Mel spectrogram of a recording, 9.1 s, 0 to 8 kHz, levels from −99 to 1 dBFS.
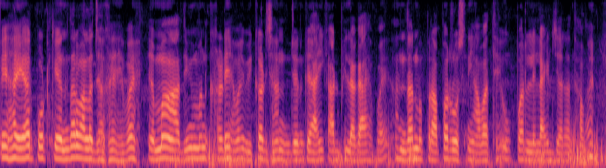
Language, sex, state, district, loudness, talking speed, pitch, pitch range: Chhattisgarhi, male, Chhattisgarh, Bilaspur, -24 LUFS, 205 wpm, 170 Hz, 155-185 Hz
